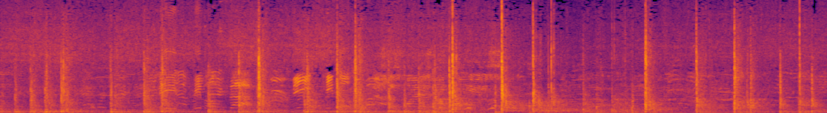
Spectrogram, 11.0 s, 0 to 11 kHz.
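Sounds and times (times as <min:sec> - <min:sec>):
street crowd voices: 0:00.0 - 0:11.0.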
